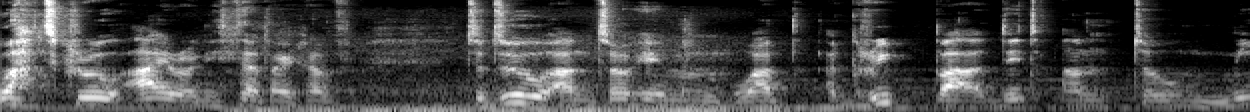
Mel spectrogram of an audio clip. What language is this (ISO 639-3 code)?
pol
